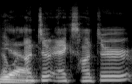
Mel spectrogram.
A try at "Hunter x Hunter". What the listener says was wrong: I don't think you pronounce the X. No, it's just silent. No pronouncing.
